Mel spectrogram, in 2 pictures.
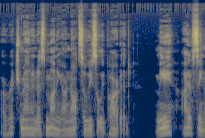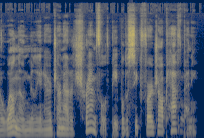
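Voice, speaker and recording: A man voicing a fastidious, vain older Belgian detective from a storybook, speaking in formal, courteous foreign phrasing. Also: lowish voice, darkish tone, lightly acted. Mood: measured. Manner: formal foreign phrasing, sighing self-importance. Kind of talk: storybook dialogue reading.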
